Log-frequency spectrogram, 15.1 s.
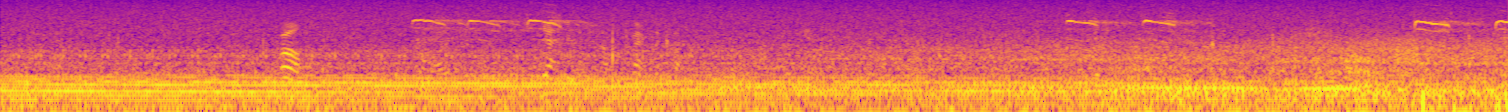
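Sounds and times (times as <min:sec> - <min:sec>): faint hum: 0:00.0 - 0:15.0
low steady rumble: 0:00.0 - 0:15.0
small bird chirping: 0:04.0 - 0:06.5, 0:10.6 - 0:12.4, 0:14.1 - 0:15.0.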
